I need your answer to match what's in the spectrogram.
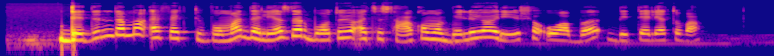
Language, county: Lithuanian, Šiauliai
